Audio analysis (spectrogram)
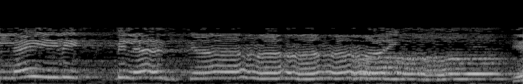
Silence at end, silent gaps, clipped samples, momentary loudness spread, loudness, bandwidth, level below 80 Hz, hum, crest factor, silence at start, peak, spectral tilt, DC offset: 0 s; none; under 0.1%; 6 LU; -25 LUFS; 5.8 kHz; -66 dBFS; none; 12 dB; 0 s; -12 dBFS; -0.5 dB/octave; under 0.1%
